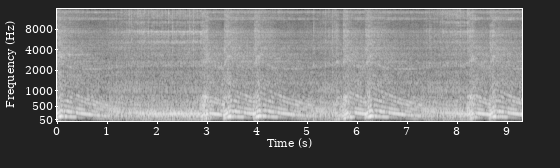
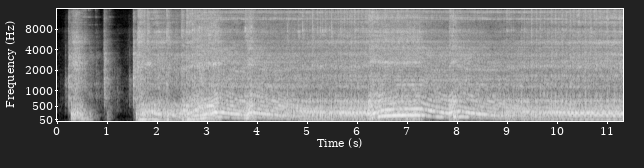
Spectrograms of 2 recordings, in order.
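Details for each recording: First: Stihl 044 Arctic chainsaw, warmed up after new coil, intake boot, fuel line, filter and impulse line, high jet 1, low jet about 1: blips rev crisply and drop back to even idle, no more fluttering; normal running. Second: Stihl 044 Arctic two-stroke chainsaw with new correct coil, new spark plug, air filter refitted, started on full choke; revs rise and sag unevenly, burbling instead of holding a clean note.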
